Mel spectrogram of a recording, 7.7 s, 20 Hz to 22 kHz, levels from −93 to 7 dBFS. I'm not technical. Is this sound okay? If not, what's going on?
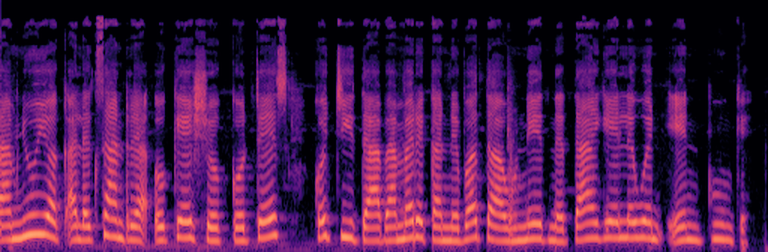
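No. Generation loss runs through the whole clip: the speech sounds swirly, hollow and smeared, with softened consonant edges and nothing above 16.7 kHz. It was likely compressed with MP2 about five times over, each pass adding fresh damage.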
